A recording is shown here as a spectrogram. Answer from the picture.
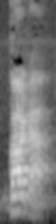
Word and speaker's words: gotta: वाना, वाना WANNA, और गॉटा की स्पेलिंग है GOTTA।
